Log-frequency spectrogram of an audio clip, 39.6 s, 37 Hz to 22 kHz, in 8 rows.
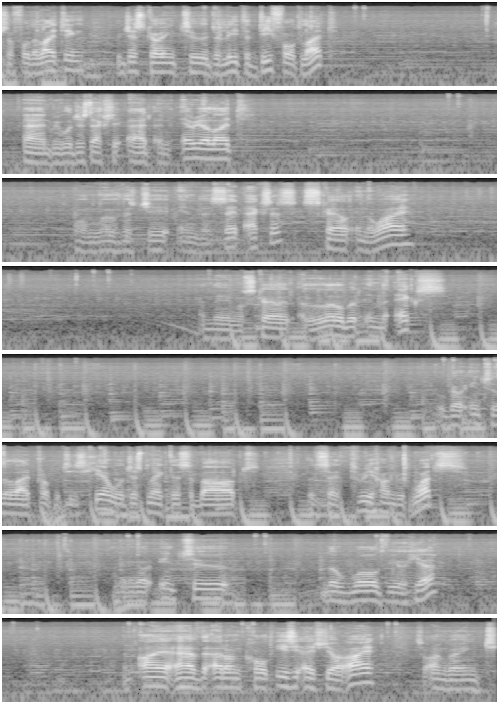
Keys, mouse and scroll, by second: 0.0-0.6 scroll down 2, 0.6 scroll up 3, 1.2 scroll down 1, 2.1 click, 3.6 x, 4.0 scroll down 3, 10.9 g, 13.1 s, 16.2-17.7 middle drag, 17.7 s, 20.2-24.3 middle drag, 24.3-28.7 drag, 28.7 KP_0, 35.4-36.2 middle drag, 36.2-39.6 drag.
